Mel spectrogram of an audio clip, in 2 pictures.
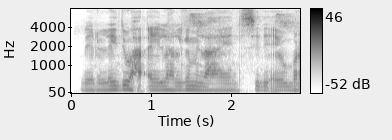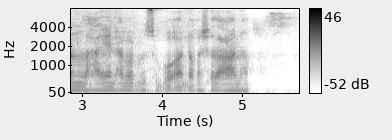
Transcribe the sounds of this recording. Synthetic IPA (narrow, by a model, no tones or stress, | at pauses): bɛːɾlɛjd̪wɑħɑ̰ʔɛjlɐɦɐlɡɐmɪlɐhaːjɛːnsɪðḭːʔɛ̰jʊbɐɾɐnlɐɦaːjɛːnħɑβɐlʕʊsʊbɔ̰ːʔɐ̰hɖɑqɑʃɐðɐʕɑːnɐɐ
